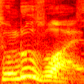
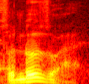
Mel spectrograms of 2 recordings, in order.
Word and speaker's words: Sunduzwayo: Now I realize I've been pronouncing your name wrong. You're not the only one. It's okay. You should have corrected me at the beginning. It's okay. It doesn't matter. It's Sunduzwayo. Sunduzwayo.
